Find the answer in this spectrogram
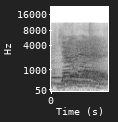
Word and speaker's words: djembe: So the D must be silent because it says djembe, but it doesn't.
